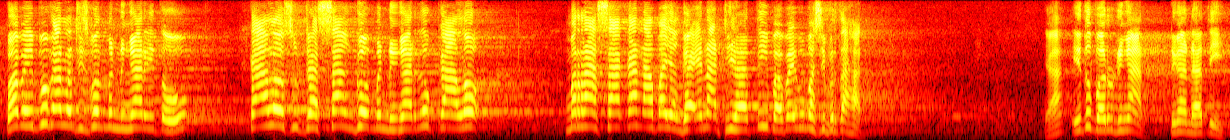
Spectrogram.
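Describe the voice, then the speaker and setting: High, bright middle-aged male speaker, lively religious talk. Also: normal speed, long pauses. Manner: animated, asks the audience questions. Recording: long hall reverb.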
